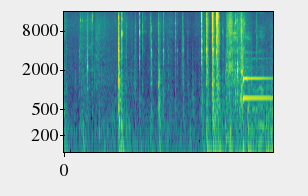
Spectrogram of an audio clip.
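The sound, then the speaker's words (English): A key fumbles in a car door lock, giving irregular metallic clicks, jangles and scrapes in scattered bursts, and a steady electronic tone comes in near the end. “And I am driving home. Couldn't get the key in the lock there for a minute.”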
